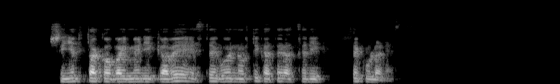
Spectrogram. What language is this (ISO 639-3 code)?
eus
